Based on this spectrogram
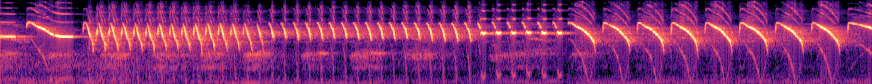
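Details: Long, loud training song of a Kenari Nusantara canary: one swooping whistle, a rapid buzzy trill of about twenty notes, a short sharp chatter, then a row of ten clear descending whistled notes.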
